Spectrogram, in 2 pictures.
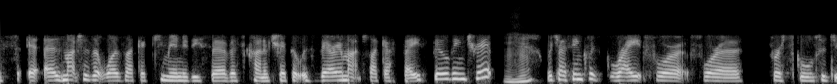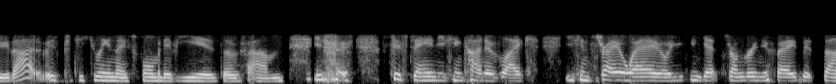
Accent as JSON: {"language": "English", "town": "Sydney", "region": "New South Wales", "country": "Australia", "tie": "born there", "said": "So I was born in Sydney, in the Hills District in Sydney."}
